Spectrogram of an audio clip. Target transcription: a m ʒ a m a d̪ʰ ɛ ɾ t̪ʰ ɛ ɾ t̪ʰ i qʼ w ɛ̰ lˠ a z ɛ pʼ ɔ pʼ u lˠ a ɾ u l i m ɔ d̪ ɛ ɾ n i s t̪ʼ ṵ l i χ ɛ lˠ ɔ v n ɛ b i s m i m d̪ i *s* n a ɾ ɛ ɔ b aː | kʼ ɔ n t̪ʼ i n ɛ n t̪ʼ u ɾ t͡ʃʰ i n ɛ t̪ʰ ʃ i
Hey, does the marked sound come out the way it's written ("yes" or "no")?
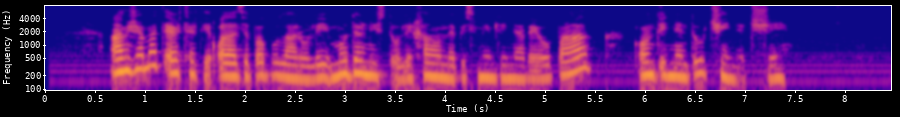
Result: no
